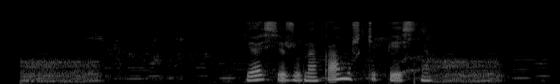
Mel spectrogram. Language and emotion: Russian, neutral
